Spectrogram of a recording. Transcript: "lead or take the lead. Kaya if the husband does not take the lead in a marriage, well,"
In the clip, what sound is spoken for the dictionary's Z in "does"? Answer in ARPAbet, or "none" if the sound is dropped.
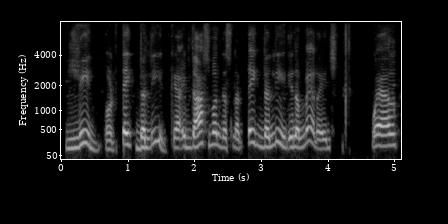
S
